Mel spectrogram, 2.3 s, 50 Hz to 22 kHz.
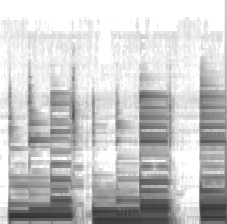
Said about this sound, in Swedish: Eh, vignetten, den, är ju, den följer ju en dur skala. Eh, det är en ackordföljd som är E-moll 7, A13, D-maj 7. Jag kan klippa in den så att ni hör det.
